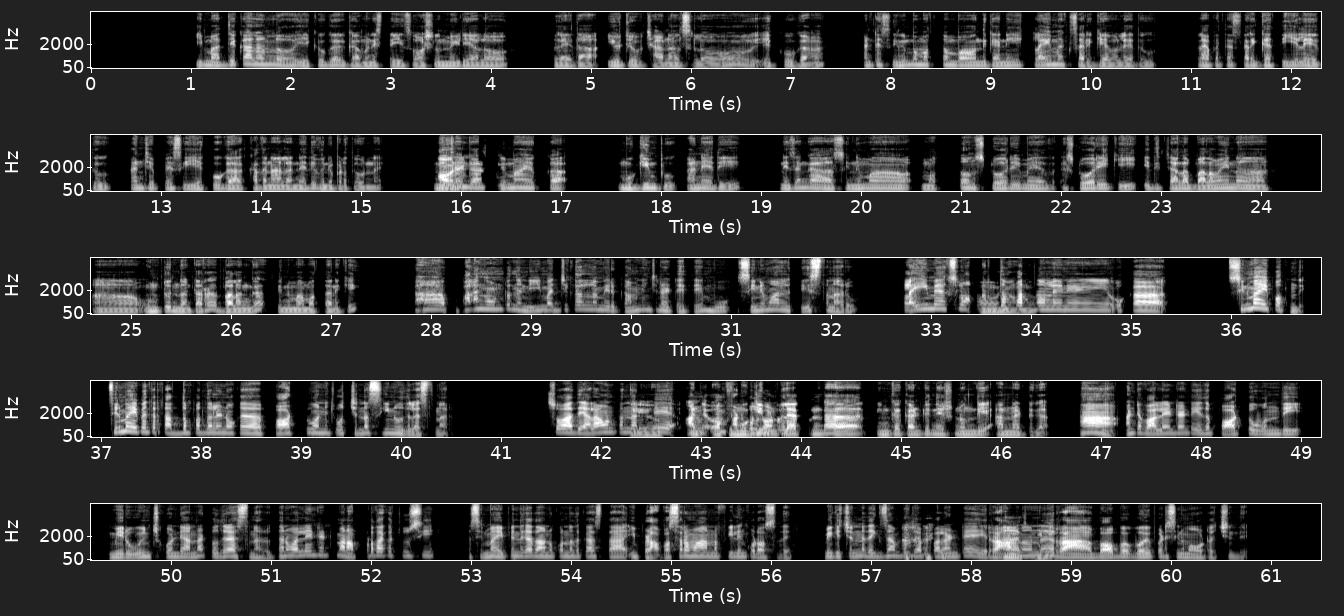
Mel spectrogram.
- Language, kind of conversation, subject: Telugu, podcast, సినిమా ముగింపు బాగుంటే ప్రేక్షకులపై సినిమా మొత్తం ప్రభావం ఎలా మారుతుంది?
- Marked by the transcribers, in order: in English: "సోషల్ మీడియాలో"; in English: "యూట్యూబ్ ఛానల్స్‌లో"; in English: "క్లైమాక్స్"; in English: "స్టోరీ"; in English: "స్టోరీకి"; in English: "క్లైమాక్స్‌లో"; in English: "పార్ట్ వన్"; in English: "సీన్"; in English: "సో"; in English: "అన్‌కంఫోర్టబుల్‌గా"; in English: "కంటిన్యూషన్"; in English: "పార్ట్ టూ"; in English: "ఫీలింగ్"; chuckle; in English: "ఎగ్జాంపుల్"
